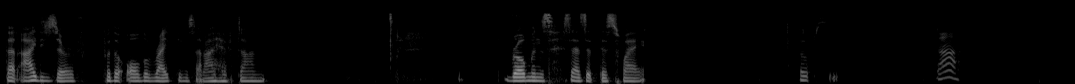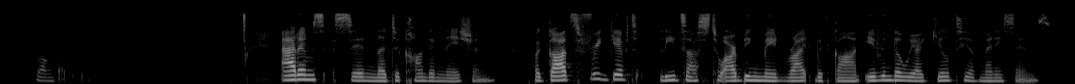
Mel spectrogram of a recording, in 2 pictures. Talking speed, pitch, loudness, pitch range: 135 wpm, 170 Hz, -38 LUFS, 155-185 Hz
